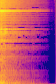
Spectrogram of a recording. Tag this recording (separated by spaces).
short stab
